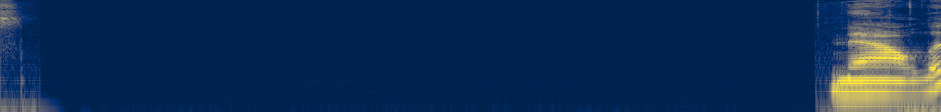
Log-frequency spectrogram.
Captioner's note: silence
